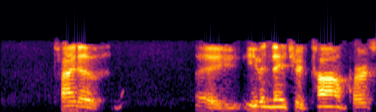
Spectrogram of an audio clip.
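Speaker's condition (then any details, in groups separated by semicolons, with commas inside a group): Parkinson's disease; infusions finished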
